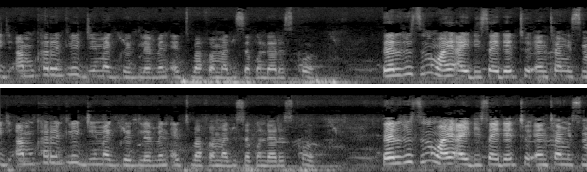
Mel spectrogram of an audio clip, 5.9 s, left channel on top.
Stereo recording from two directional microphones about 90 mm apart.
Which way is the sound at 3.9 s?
35° left (ahead or behind).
